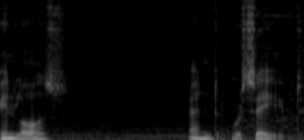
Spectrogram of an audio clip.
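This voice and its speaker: Music in the background behind a man's fairly low voice, very slow in pace, with lively intonation. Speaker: gaming YouTuber. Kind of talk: casual gameplay commentary.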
